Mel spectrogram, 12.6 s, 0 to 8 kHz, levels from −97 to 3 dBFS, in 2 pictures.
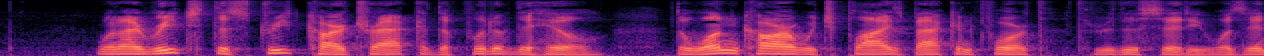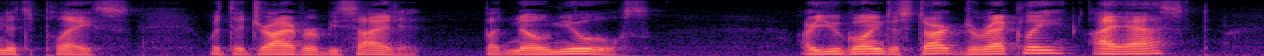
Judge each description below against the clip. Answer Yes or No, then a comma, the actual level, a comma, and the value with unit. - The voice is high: No, low, 115 Hz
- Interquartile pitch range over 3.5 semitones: Yes, average, 4.0 semitones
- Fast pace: Yes, fast, 210 wpm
